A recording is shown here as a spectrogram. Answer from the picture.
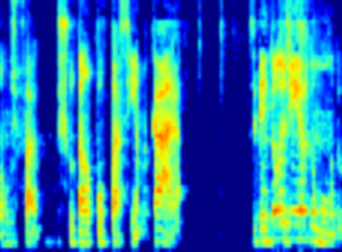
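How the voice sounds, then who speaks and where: A man's fairly high, somewhat breathy voice with lively intonation, at a moderate pace. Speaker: podcast host. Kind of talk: casual chat.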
